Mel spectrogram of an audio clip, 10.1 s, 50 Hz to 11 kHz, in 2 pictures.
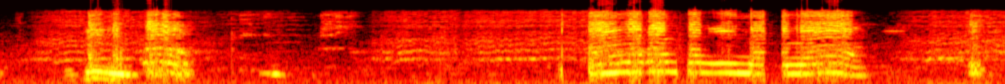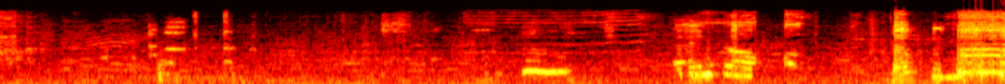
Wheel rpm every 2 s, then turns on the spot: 70, 30, 10, 10, 10.
4-10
